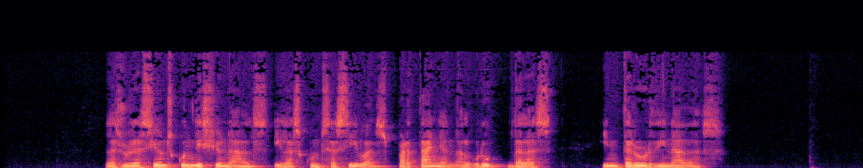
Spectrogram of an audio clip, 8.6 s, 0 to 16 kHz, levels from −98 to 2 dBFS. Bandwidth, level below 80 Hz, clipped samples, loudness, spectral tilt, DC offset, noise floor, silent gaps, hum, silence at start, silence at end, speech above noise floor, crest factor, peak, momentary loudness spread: 11.5 kHz; -52 dBFS; under 0.1%; -19 LUFS; -6 dB/octave; under 0.1%; -80 dBFS; none; none; 1.05 s; 1.45 s; 61 dB; 20 dB; 0 dBFS; 10 LU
